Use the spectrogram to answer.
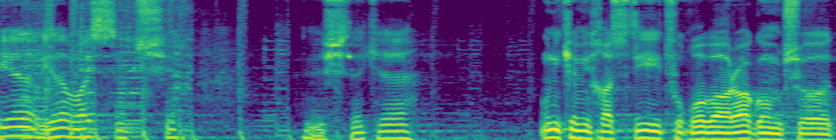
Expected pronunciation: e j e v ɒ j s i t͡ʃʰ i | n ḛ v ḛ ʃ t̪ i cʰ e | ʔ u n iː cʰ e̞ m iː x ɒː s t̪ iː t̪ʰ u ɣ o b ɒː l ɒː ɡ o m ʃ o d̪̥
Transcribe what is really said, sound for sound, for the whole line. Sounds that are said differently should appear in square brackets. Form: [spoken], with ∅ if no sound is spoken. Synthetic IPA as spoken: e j e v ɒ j s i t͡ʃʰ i | n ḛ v ḛ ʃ t̪ [e] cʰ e | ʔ u n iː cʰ e̞ m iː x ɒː s t̪ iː t̪ʰ u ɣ o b ɒː [ɾ] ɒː ɡ o m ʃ o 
